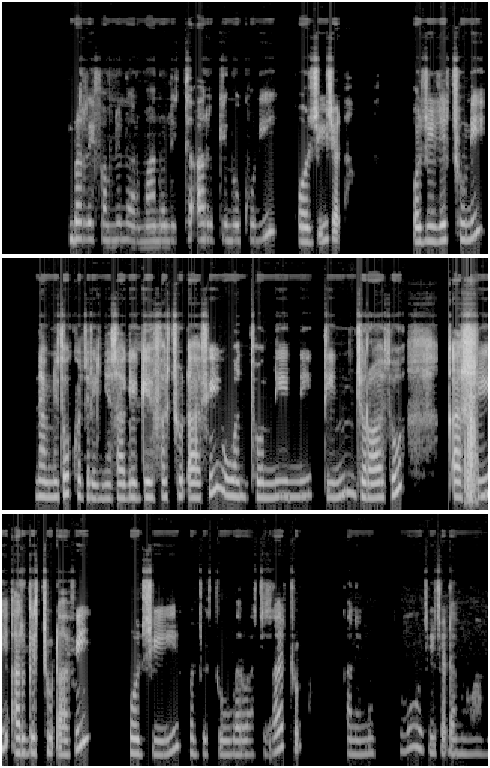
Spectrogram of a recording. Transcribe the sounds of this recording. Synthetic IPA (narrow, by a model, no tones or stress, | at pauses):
bɐrːe̞ːfːɐmnɪnʊɐɾmaːnwɐlɪt̪ːɪʔɐɾɡɪnʊkʊnɪ | hɔd͡ʒiːd͡ʒɛᶑɐ̥ | hɔd͡ʒiːd͡ʒɛt͡ʃːuːnɪ | nɐmnɪt̪ɔkːɔd͡ʒɪɾe̞ːɲːɐsaːɡɛɡːe̞ːfːɐt͡ʃːuːᶑaːfɪwɐnt̪ʰo̞ːnːɪnːɪt̪ːiːnd͡ʒɪɾaːt̪ʊkʼɐɾʃiːɐɾɡɐt͡ʃːuːᶑaːfɪ | hɔd͡ʒiːhɔd͡ʒːɪɾt̪uːbɐɾbaːt͡ʃːɪsaːɛt͡ʃːṵːᶑɐ̥ | kɐnɪnːʊ | t̪ːɪmːohɔd͡ʒiːd͡ʒɛᶑɐmʊwaːm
